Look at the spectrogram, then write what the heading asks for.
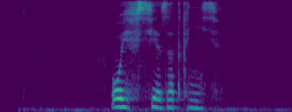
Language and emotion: Russian, angry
